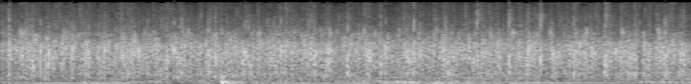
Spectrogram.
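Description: Sustained applause from an audience at the DAIA Human Rights Award event, given in memory of those who gave their lives for others: a dense, steady wash of clapping at a loud, even level for the whole stretch, with a faint low hum running underneath and no voices standing out.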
